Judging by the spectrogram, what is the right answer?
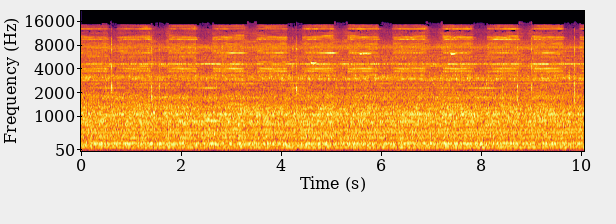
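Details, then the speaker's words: Brown & Sharpe Micromaster 510 surface grinder with Walker permanent magnetic chuck, grinding steel: steady wheel hiss with an even pass rhythm about every second, no growl or rumble; spindle bearings running normally. "so i'm gonna go ahead and do a quick grind with this show you the finish of the part and you can hear the spindle bearings so"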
